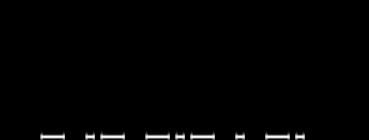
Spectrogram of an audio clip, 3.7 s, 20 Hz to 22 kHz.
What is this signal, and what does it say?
Morse code, heard as a keyed tone, about 16 wpm, 600 Hz. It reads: TAKEN
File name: CW / Practice / 500MostCommonEnglishWords16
